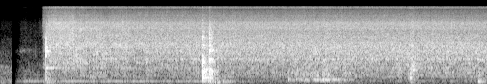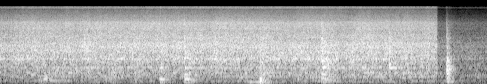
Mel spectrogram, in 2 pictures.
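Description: Sliced mushrooms sizzling in oil in a steel frying pan as they are stirred with a spoon, which scrapes and knocks against the pan now and then. The sizzle starts about a second in and stops suddenly near the end.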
